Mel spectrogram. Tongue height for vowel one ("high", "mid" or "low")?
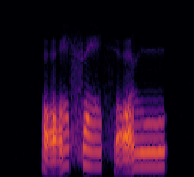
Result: low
